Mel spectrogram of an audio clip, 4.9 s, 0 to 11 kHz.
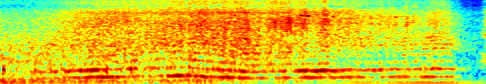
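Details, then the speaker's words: Nissan G35 with Tomei exhaust, test pipes and wide pipe, before repair: raspy leaky exhaust note rising and falling as car passes under throttle, tractor-like idle; exhaust leak from completely shot flex pipes on the Y-pipe. "the flex pipe on the y-pipe they are completely shot out as you can see and when the car is idling you can literally feel all the pressure and air just coming right out on both of them"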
